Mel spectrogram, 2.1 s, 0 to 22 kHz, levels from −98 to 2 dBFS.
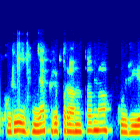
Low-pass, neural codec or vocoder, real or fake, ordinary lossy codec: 7.2 kHz; none; real; Opus, 32 kbps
